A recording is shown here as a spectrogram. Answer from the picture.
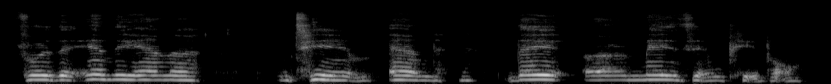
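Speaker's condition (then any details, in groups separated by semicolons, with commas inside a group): ALS; voice strains with talking, needs voice rest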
